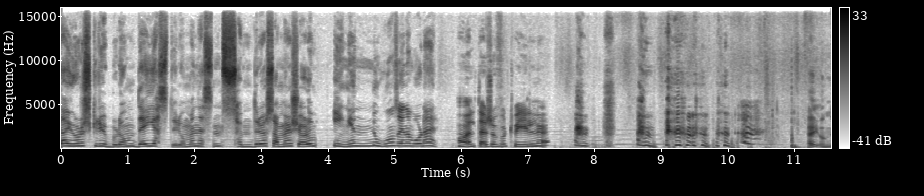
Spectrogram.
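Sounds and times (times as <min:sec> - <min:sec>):
speech: 0:00.0 - 0:11.5
person crying with loud shaky sobs and whimpering: 0:07.7 - 0:10.7.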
